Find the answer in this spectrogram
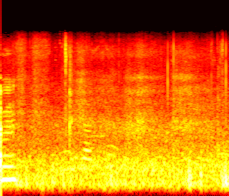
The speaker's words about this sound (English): And it's now also windy.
